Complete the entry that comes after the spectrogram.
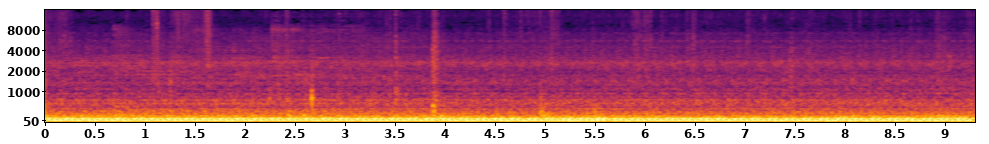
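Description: Car engine idling, a steady low drone heard from inside the cabin, with a few faint clicks about three to five seconds in.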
